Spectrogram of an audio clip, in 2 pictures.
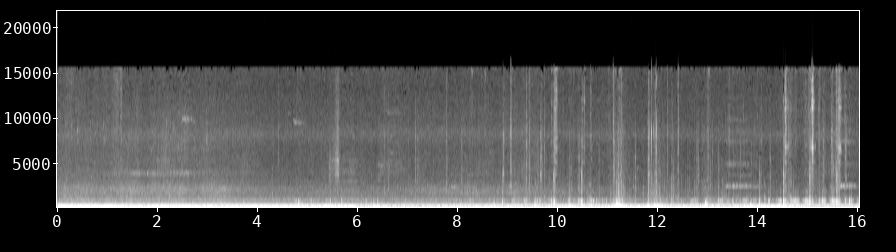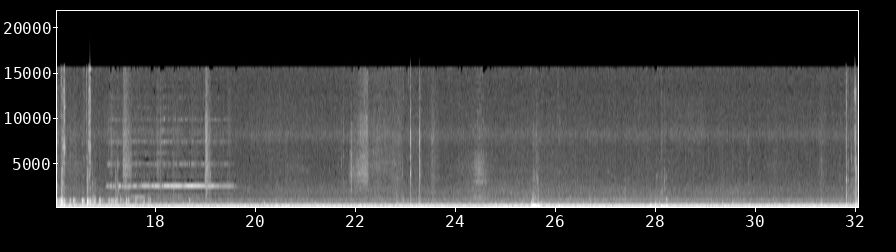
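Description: Steady low rumble of car engine and road noise heard from inside a moving car. It grows quieter in the second half as the car slows in queued traffic, and a few light clicks fall around the middle.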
